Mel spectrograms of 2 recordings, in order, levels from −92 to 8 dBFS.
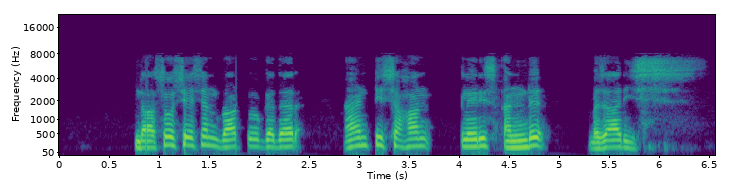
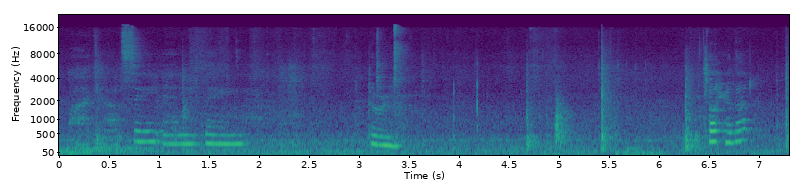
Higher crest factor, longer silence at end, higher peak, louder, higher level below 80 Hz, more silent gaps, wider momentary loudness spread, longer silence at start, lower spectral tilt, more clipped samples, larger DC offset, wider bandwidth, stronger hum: second, 14 dB vs 22 dB; first, 0.35 s vs 0 s; first, -2 dBFS vs -12 dBFS; first, -16 LUFS vs -35 LUFS; second, -54 dBFS vs -46 dBFS; neither; second, 12 LU vs 16 LU; first, 0.75 s vs 0 s; about the same, -6.5 dB/octave vs -5.5 dB/octave; neither; neither; second, 7.8 kHz vs 18 kHz; neither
